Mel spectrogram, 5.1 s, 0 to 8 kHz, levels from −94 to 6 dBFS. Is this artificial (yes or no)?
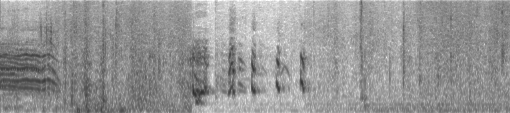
no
